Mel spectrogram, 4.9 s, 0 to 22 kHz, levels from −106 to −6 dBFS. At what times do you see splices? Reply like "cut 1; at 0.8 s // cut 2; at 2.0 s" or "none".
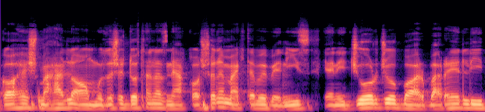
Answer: cut 1; at 1.7 s // cut 2; at 3.2 s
